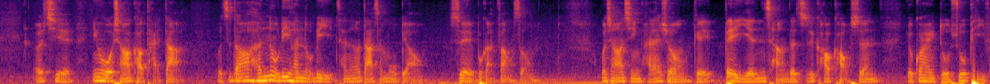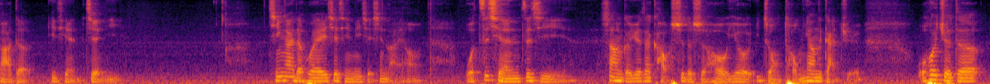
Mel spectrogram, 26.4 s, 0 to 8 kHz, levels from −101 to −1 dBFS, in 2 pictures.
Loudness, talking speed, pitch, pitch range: -26 LUFS, 225 characters per minute, 110 Hz, 95-120 Hz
